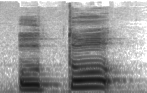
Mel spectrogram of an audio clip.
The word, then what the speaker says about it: 音: One is oto. Oto is a word meaning sound. So this kanji, when we see it by itself, is oto.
